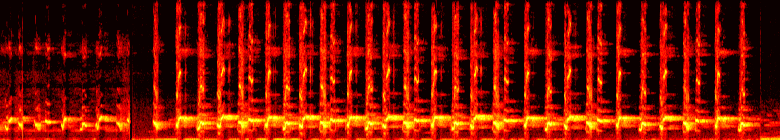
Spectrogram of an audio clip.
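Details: Long fighting song of a Yellow-vented bulbul used as a lure for other bulbuls: a short opening phrase, a brief break, then a loud, fast run of sharp bubbly chirps, with low thumping underneath.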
